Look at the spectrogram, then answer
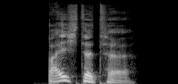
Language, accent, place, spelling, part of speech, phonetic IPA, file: German, Germany, Berlin, beichtete, verb, [ˈbaɪ̯çtətə], De-beichtete.ogg
- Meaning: inflection of beichten: 1. first/third-person singular preterite 2. first/third-person singular subjunctive II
